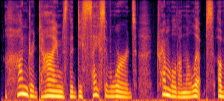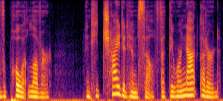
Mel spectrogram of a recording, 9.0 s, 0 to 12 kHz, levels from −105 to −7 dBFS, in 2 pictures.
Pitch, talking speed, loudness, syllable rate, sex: 170 Hz, 155 wpm, -18 LUFS, 5.0 syllables/s, female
